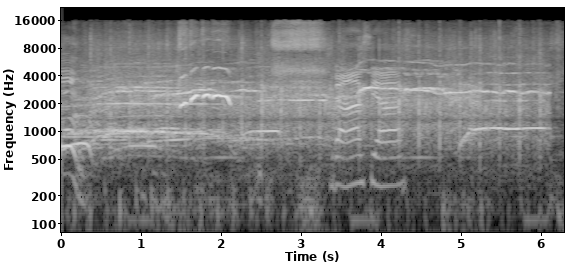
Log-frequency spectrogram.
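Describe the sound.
A crowd at an Expedientes Secretos event claps and cheers loudly and steadily for several seconds, applauding a guest who was thanked for coming. High whoops and shouts rise above the applause, and a voice briefly speaks over the noise.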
